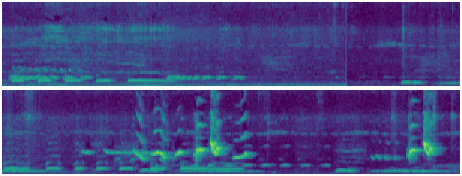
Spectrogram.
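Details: Female zebra dove, Bangkok type, calling to the male as a training lure: quick hooked cooing notes and a held note, followed by lower sliding coos, with chirps from other birds overlapping.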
